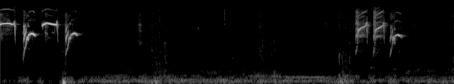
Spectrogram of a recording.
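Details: Very chatty cinereous tit (gelatik batu), used as a lure to prompt other birds to sing: a burst of three sharp, high, whistled notes, a pause, then another quick three-note burst over a low steady hum.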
